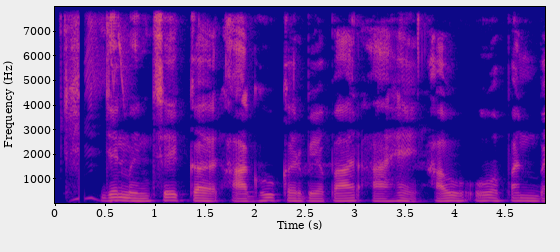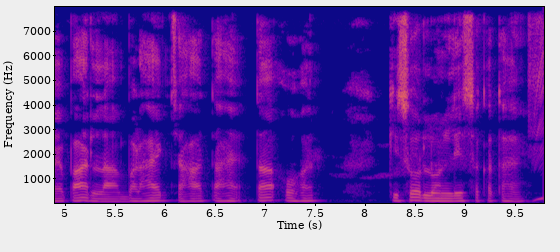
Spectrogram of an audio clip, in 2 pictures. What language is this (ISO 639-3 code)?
hne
